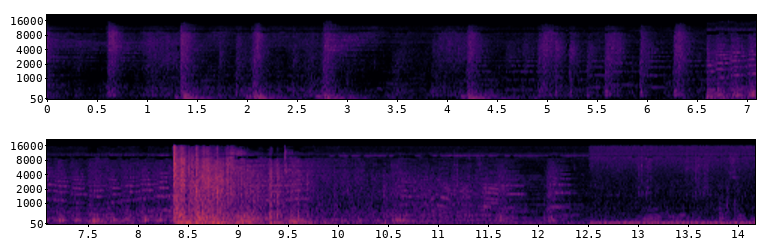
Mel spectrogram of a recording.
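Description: Military parade band music: sharp, irregular drum-like beats for the first six seconds, then the band playing. About eight seconds in, a loud blast drowns everything for over a second. A steady low hum takes over near the end.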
